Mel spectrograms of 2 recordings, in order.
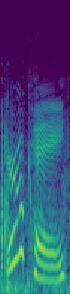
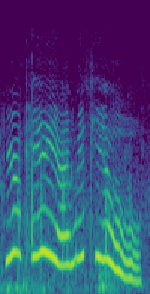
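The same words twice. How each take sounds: First: Said in the usual way. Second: High, slow reassuring coo to a horse; calm the nervous horse, high and gentle; soothing pet talk. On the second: Real, not acted.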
